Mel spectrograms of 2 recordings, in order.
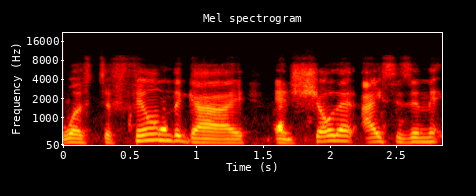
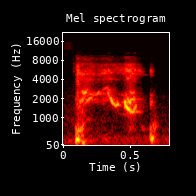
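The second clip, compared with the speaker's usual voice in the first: laugh; 4 dB quieter than usual. Real, not acted. Laughs after signing off.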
